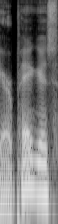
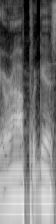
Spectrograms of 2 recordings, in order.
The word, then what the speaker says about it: Areopagus: where he's talking to the Areopagus or the Areopagus, depending on how you want to pronounce that he makes...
